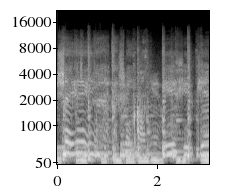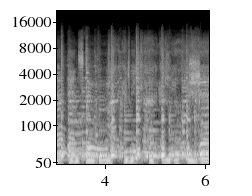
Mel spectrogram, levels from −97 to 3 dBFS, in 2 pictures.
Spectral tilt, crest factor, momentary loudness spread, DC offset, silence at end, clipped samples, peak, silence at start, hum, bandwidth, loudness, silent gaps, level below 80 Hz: -5.5 dB/octave; 14 dB; 3 LU; under 0.1%; 0 s; under 0.1%; 0 dBFS; 0 s; none; 12 kHz; -16 LUFS; none; -26 dBFS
